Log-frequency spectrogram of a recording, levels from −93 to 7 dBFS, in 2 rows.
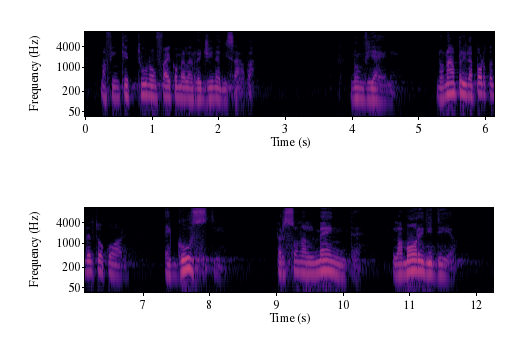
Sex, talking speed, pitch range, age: male, 120 wpm, 135-205 Hz, 50-69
